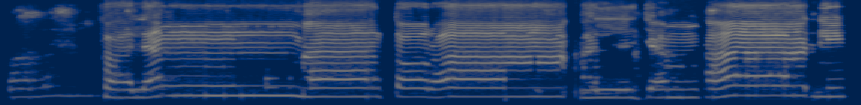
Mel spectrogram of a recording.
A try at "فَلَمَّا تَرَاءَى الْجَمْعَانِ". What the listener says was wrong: मीम पे गुन्ना कीजिए और गुन्ने की मिकदार को बराबर रखिए और उसके साथ आप यहाँ पर अलिफ को भी पढ़ेंगे, यानी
